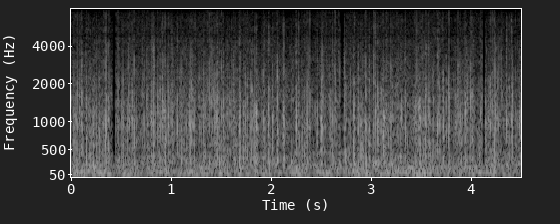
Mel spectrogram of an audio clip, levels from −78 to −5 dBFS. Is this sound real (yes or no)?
no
